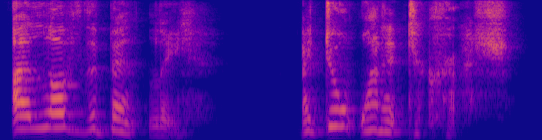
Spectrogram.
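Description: A woman's voice: high-pitched, lively intonation, moderate pace, husky, full character voice. A woman playing an earnest, easily flustered male angel in an audio fan fiction drama, prim and protesting.

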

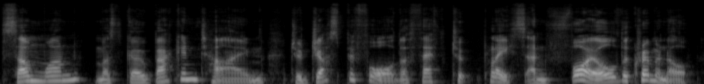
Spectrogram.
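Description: A man's voice: a little high, huge pitch swings, unhurried, pitched above the performer's own voice, heavily acted. A man voicing a pompous, indignant schoolboy in a storybook, speaking in grand, formal, emphatic phrases.

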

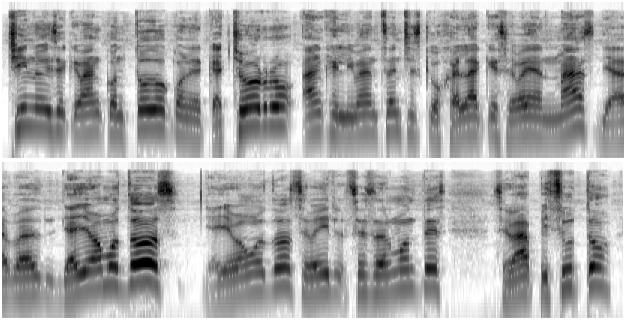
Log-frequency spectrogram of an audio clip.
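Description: A man's voice: high-pitched, darkish tone, smooth, no room sound. A man with a Mexican accent hosting a sports news channel, talking casually and playfully to viewers as he reads out messages, stretching words for emphasis. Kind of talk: casual chat to viewers, reading out messages and shout-outs.

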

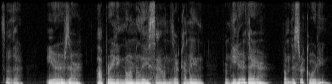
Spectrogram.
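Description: Male meditation teacher: very soft dark tone, breathy, unhurried, gently pausing, close dry sound. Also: on the low side, level tone, no room sound. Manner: gentle, unhurried, pausing between short phrases. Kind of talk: guided meditation.

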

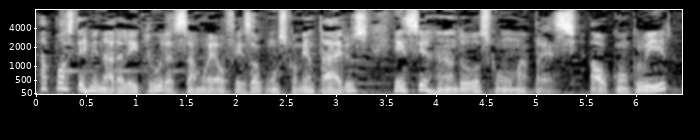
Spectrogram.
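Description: A man's voice: low voice, big pitch swings, a little slow, dark tone. A man with a Brazilian accent narrating a scripted radio drama as storyteller. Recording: music under the voice.

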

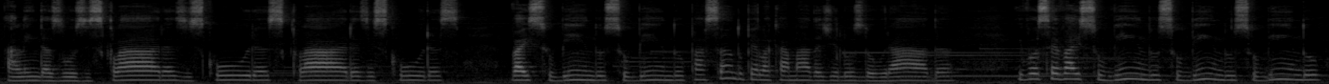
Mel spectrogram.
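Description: A Brazilian woman leading a guided meditation in a soothing, measured way with long pauses. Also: mid-range voice, mellow. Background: background music.

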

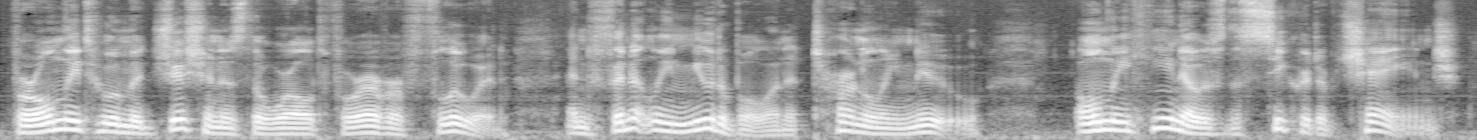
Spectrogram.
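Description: A man's voice: mid-range voice, sing-song, a little fast, dark tone, no echo, pitched above the performer's own voice. A man voicing an eager, desperate magician in a storybook, with a florid, theatrical, declamatory manner. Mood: grandly persuasive.

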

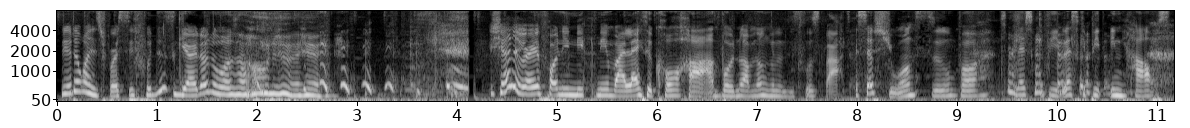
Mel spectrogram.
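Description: A woman's voice: mid-range voice, animated, fairly quick, soft background music. A woman with a Nigerian accent hosting an upbeat, casual podcast chat in a playful, teasing, exclamatory way. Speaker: podcast host.

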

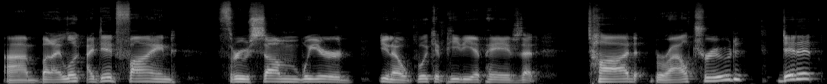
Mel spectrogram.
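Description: A man hosting a casual music podcast, asking questions haltingly with many fillers and restarts. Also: mid-range voice, lively intonation, a bit bright. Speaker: podcast host. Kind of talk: casual interview chat.

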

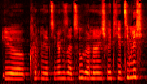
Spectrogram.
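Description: High-voiced woman, halting game commentary. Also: steady tone, mellow. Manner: halting, apologetic, loses her words. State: feeling under the weather. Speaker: let's play gamer. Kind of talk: casual gameplay commentary.

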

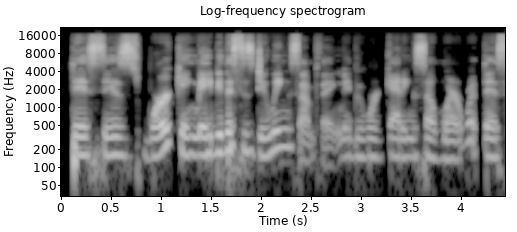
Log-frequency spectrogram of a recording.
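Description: A woman's voice: low voice, darkish tone, dry recording. A woman co-hosting a podcast, casually talking through a film in a hesitant, thinking-aloud way. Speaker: podcast co-host.

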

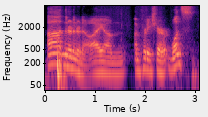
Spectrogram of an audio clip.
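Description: A man's voice: mid-range voice, sing-song, fairly bright tone. A young man co-hosting a podcast, easygoing and practical in casual chat. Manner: easygoing, practical, quick laugh. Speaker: podcast co-host.

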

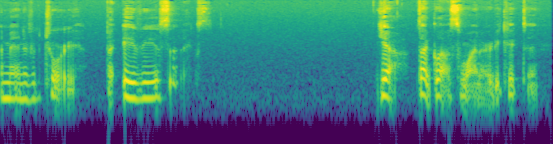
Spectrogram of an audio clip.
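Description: A young woman in her twenties, an esthetician hosting a casual solo podcast, with a nasal voice and a slow, drawn-out way of talking. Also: a little high, little pitch movement, gravelly, mellow, slightly rough.

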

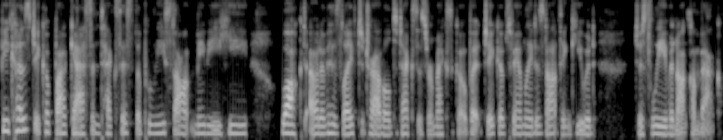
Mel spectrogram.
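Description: A sick, hoarse woman hosting a solo true-crime podcast, chatty and apologetic, filling pauses with ums. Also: fairly low pitch, level tone, a bit bright, no echo. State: sick, hoarse, losing her voice. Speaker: podcast host. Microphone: close podcast microphone.

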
